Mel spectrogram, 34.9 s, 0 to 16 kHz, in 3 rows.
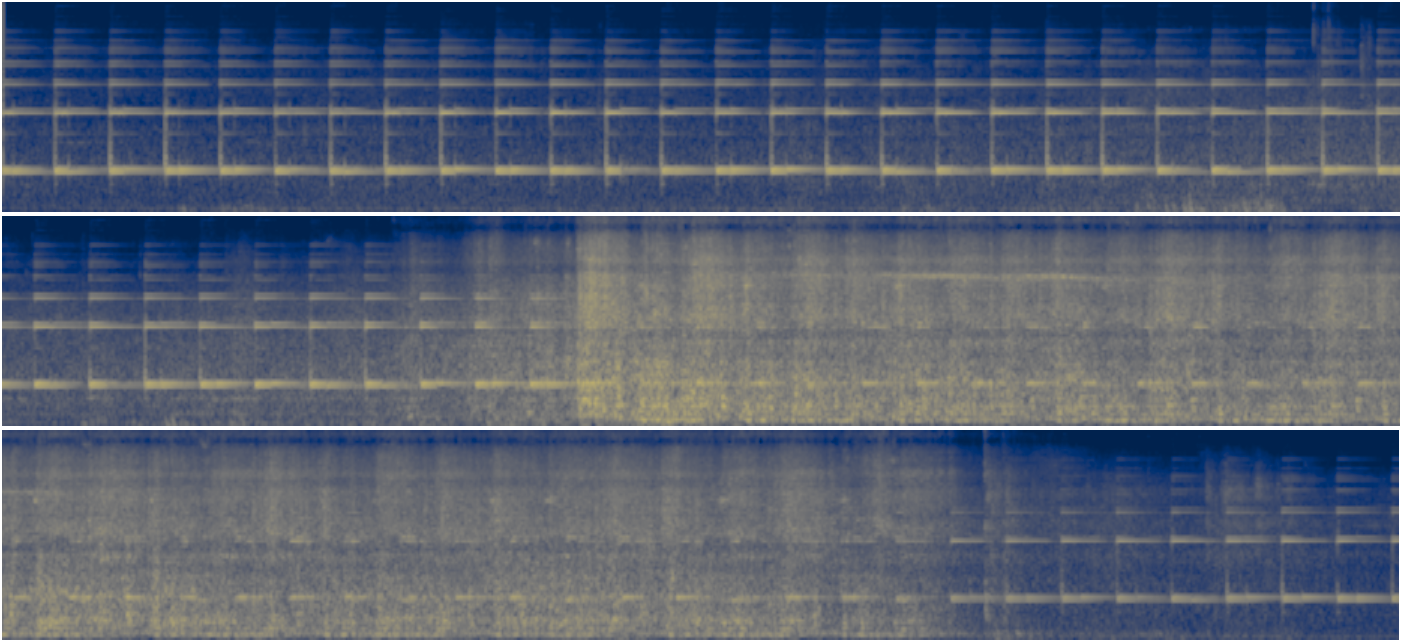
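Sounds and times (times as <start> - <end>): level crossing warning bell: 0.0 - 34.9
train wheels clacking over rail joints: 13.3 - 34.0.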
